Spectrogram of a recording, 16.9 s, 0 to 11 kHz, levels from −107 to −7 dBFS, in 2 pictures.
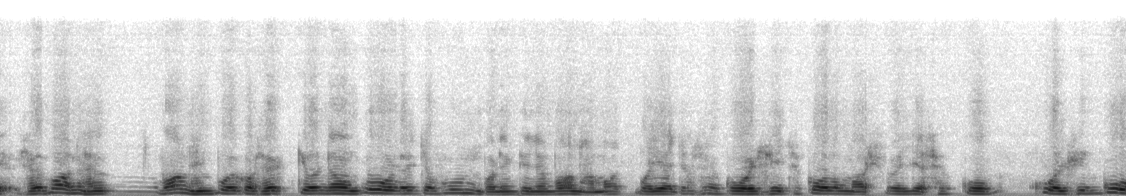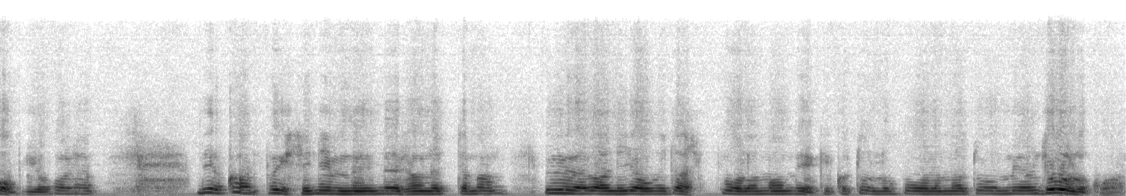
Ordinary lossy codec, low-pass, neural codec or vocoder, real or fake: none; 9.9 kHz; codec, 44.1 kHz, 7.8 kbps, DAC; fake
